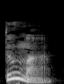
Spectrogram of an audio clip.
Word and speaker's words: Touma: Well, that sounds like the perfect pronunciation in Spanish, but I'll let you know, my last name is from Palestine, so it's actually pronounced Touma.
